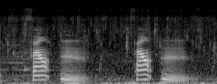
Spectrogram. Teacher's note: With this pronunciation, you put the tongue up like you're doing a stop T, but you don't make the T, you fall to the end sound.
